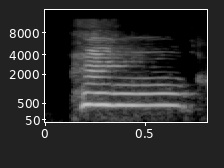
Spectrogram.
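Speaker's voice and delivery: high bright ping sound; a sharp high ping like a notification. A narrator's reading. Sound effect in her head.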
